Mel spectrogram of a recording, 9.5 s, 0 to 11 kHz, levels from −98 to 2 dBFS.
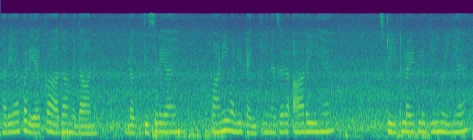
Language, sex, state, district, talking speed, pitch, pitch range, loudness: Punjabi, female, Punjab, Kapurthala, 120 wpm, 200 Hz, 180-210 Hz, -16 LUFS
